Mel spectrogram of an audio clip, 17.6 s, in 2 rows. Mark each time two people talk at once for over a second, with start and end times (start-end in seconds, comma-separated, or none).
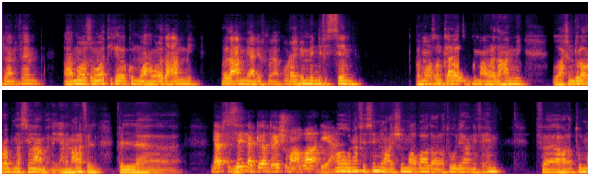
none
